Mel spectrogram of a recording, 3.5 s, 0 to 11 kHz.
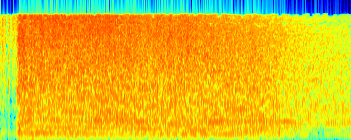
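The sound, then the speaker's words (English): A drag racing car roars down ZMAX Dragway at the NHRA Carolina Nationals, a loud, dense, continuous engine blast with a steady droning pitch that eases slightly toward the end. “There's no speed limit in drag racing, so these road rockets blister ZMAX Dragway at 330 miles per hour.”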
